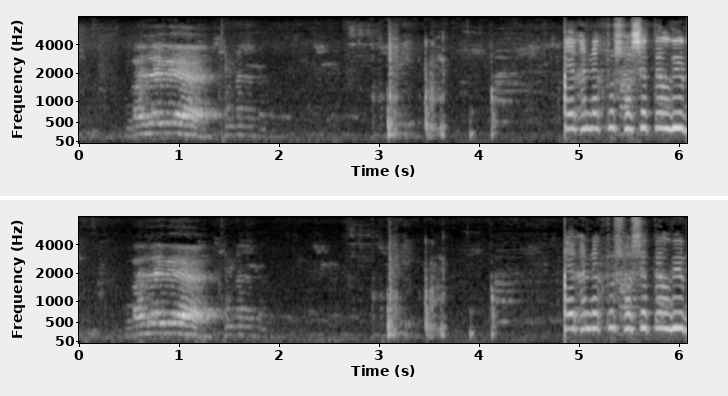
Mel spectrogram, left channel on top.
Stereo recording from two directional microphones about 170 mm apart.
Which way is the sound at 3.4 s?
Centre (ahead or behind).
